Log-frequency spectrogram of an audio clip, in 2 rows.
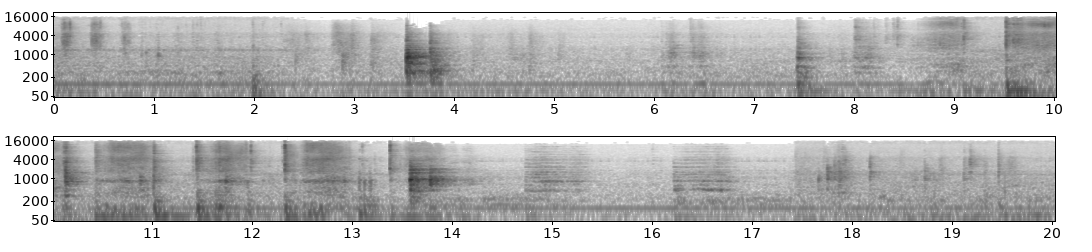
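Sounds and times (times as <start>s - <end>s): scraping and rubbing: 8.0s - 13.8s.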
